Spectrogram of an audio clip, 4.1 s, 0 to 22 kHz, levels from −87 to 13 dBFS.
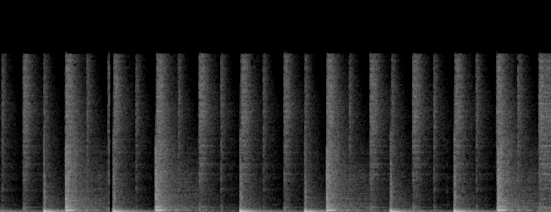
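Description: At 0.82 s there is a CD skip. The laser pickup has lost its place on the disc's spiral track, typically after a knock or a surface flaw, and has landed on a different turn. The player mutes its output for roughly 15 ms while it reacquires the track, then resumes from the new position. It is heard as a brief tick or gap, after which the audio carries on from a point that does not follow on from where it stopped.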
